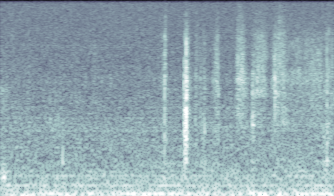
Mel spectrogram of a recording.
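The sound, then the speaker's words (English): A deck of tarot cards being shuffled, with soft papery flicks and light taps clustering in the second half, quiet and with no one speaking. “Alright, it was shuffled.”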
